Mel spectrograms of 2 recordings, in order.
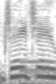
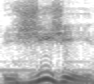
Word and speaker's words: Gigi: En français, you pronounce G like J and J like G. She may very well be JJ in America, but in France, she is Gigi.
